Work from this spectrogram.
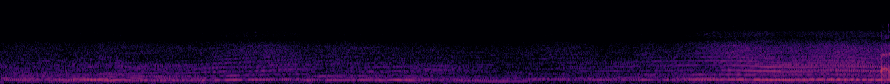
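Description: A roadster race car engine on the main straight on the final lap, a steady droning whine that climbs and dips in pitch as it holds speed, moderately loud and continuous with no voices.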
